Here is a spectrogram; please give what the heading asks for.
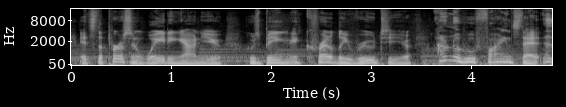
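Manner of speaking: normal talking voice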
